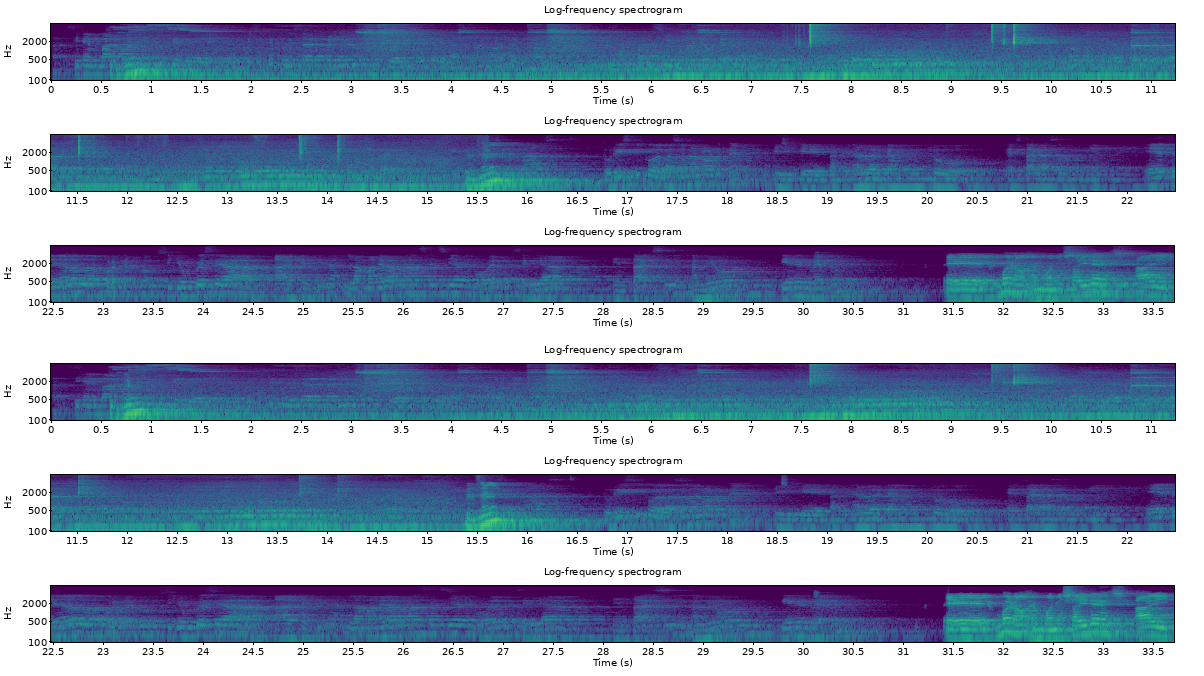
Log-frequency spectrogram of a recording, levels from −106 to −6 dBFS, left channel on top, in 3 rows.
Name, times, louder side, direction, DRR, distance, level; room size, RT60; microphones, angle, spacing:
voice 1, 0.2-5.1 5.5-9.3 9.8-14.8 15.2-16.3 16.8-18.2 18.5-20.4 20.8-27.6 28.1-29.5 29.8-30.5, left 1 dB, 40° left, -3 dB, 0.8 m, -63 dB
sound 1, 0.6-15.2, equal, 50° right, 2.1 m, -54 dB
voice 2, 0.7-1.0 15.4-15.8 31.4-33.6, right 4 dB, 75° right, 10 dB, 0.4 m, -44 dB
sound 2, 6.4-15.6, left 11 dB, 60° left, 0.3 m, -52 dB
6.8 x 6.3 x 5.6 m, 2.1 s
head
